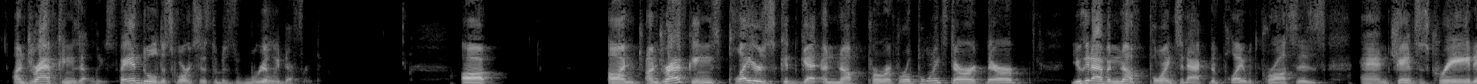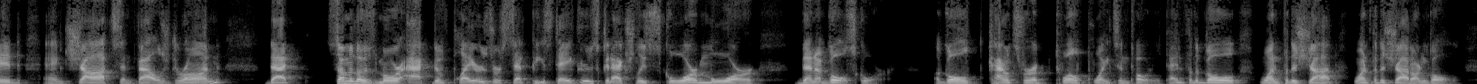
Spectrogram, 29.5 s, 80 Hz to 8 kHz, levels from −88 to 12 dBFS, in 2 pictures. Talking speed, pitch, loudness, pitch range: 170 wpm, 125 Hz, -23 LUFS, 115-145 Hz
